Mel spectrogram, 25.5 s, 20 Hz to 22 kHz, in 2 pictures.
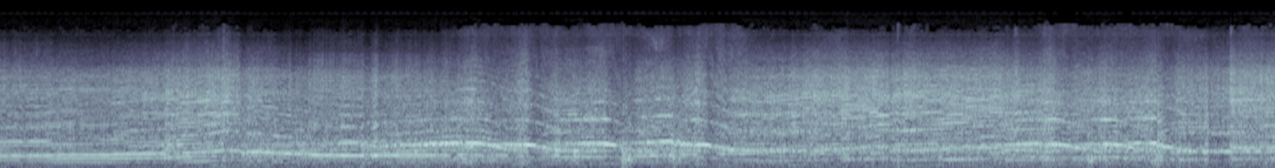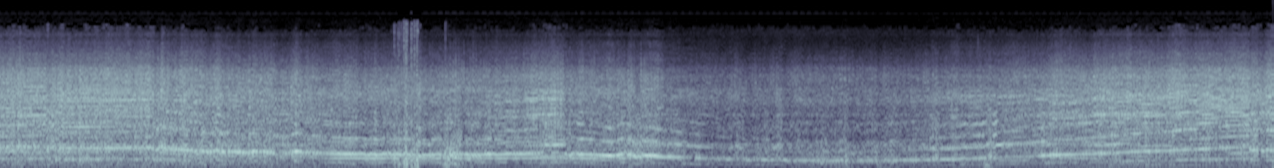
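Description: CART open-wheel race cars howl past on the Monterrey circuit during the 2002 race, a loud, continuous high-pitched engine whine with pitch sweeping up and down through gear changes, several cars overlapping, easing slightly near the end.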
